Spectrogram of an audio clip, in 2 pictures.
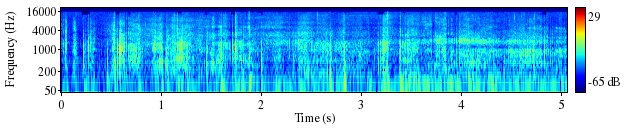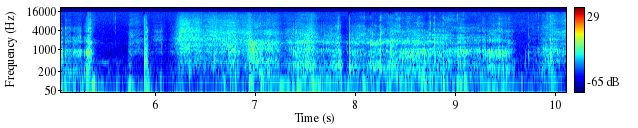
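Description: Fingernails scratch a soft, hollow brown leather pouch with a woven or quilted texture. The result is a dense, continuous, muffled rustling scratch, heavy in the low end with little brightness. It dips briefly quieter near the middle before resuming.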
